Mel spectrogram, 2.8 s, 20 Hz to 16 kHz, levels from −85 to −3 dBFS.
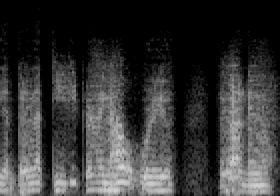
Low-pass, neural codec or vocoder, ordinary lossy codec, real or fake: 14.4 kHz; codec, 44.1 kHz, 0.9 kbps, DAC; none; fake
